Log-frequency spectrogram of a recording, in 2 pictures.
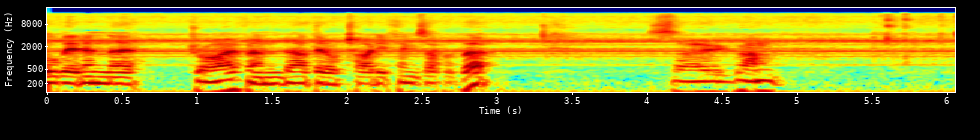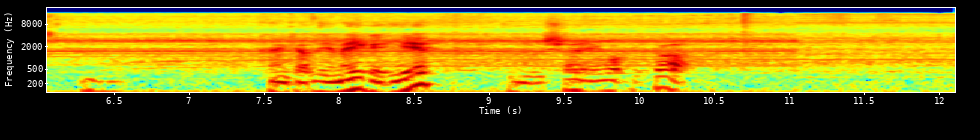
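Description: A computer drive hums steadily.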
